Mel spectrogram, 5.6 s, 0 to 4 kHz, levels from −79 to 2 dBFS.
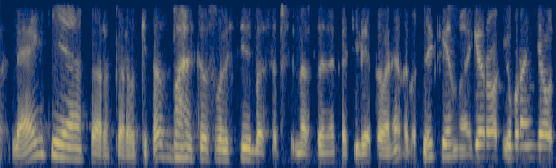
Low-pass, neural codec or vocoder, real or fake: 3.6 kHz; none; real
